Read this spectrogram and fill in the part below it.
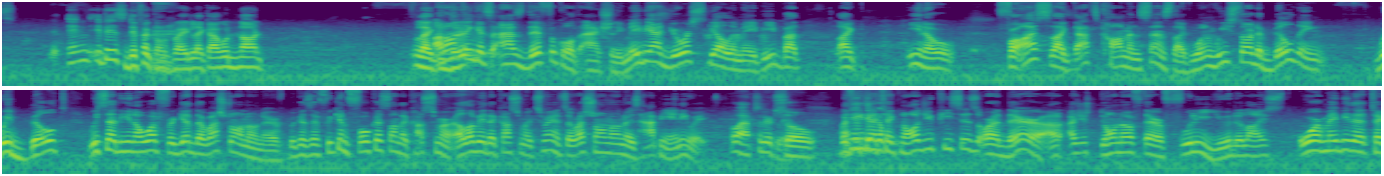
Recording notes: This podcast was recorded live at the FSTEC 2023 in Dallas.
